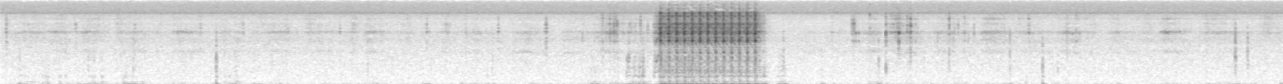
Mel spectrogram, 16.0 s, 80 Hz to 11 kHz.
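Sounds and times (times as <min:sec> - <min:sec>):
airsoft rifle full-auto burst: 0:08.2 - 0:09.6.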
